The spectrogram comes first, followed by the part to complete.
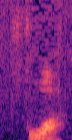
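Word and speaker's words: foie: un pequeño meme estudiaremos El extraño caso de la palabra ortográficamente fle que se escribe con tres de las cinco vocales o y e y se leen con las dos que no aparecen porque se lee fua en inglés Entonces esto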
